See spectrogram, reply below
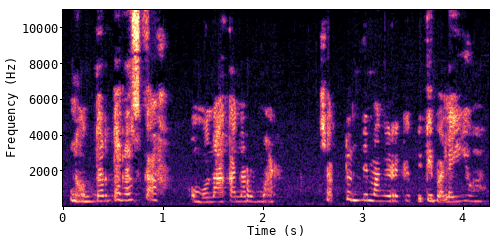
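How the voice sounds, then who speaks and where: A woman's voice: sits high, steady tone, brisk, a little hiss or hum. A woman with an Ilocano accent acting a sleepy, sulky, whiny young mistress in an audio drama.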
